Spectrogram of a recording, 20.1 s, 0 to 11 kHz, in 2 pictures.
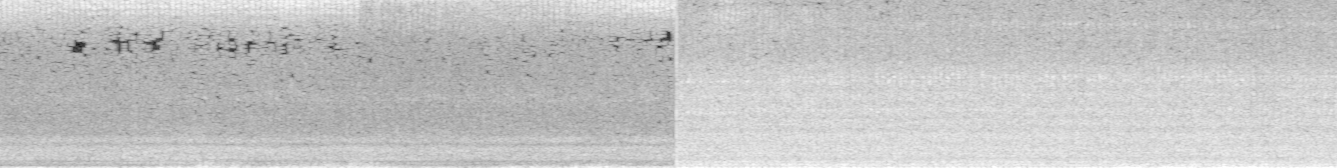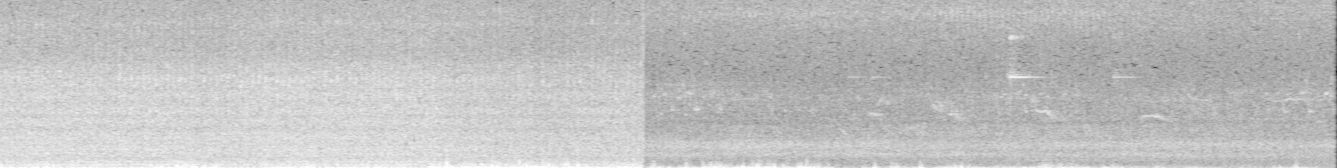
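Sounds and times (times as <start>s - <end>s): wind rumbling on microphone: 0.0s - 20.0s
vehicle engine humming: 5.1s - 14.9s.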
